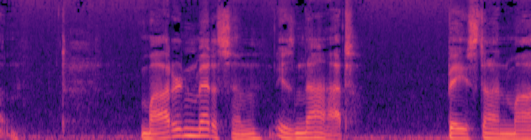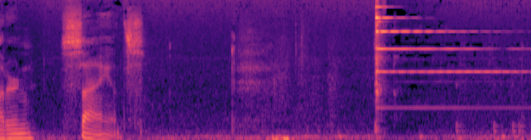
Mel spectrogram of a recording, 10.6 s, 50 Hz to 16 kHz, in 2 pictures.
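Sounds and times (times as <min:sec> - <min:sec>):
low quiet hum: 0:00.0 - 0:10.6
speech: 0:01.4 - 0:03.6, 0:04.5 - 0:06.8
single bright bell strike ringing: 0:09.0 - 0:10.6.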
